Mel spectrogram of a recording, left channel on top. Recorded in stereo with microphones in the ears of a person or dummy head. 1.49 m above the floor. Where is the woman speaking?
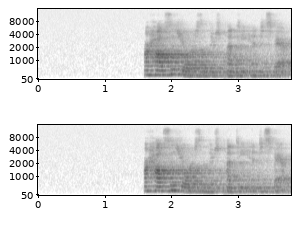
85° right, 5 m.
